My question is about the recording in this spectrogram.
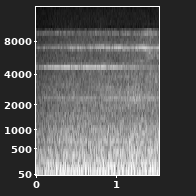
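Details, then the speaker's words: Porsche 997.2 Turbo with AMS Alpha intercooler kit, intake boost-leak test at about 20 psi dropping roughly one psi per three seconds; two steady high whistles over low rumble, suspected leak at a PCV-like valve behind the diverter valve, unconfirmed. "behind this uh blow off valve or diverter valve there is it's something that looks like a pcv valve for me to me it looks like a pc valve there's a big pipe that goes into it it seems like it's leaking in there a little bit"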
